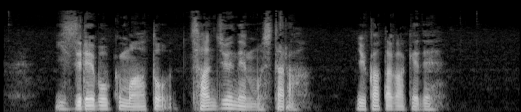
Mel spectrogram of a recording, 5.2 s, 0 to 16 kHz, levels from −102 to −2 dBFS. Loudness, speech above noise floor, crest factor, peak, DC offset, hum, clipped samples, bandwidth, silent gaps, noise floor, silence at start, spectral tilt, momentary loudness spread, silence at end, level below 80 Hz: -25 LUFS; 50 dB; 24 dB; -2 dBFS; under 0.1%; none; under 0.1%; 11 kHz; none; -75 dBFS; 0.55 s; -6.5 dB/octave; 15 LU; 0.8 s; -52 dBFS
